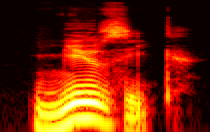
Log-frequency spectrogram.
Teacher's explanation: You can see the stress is on the first syllable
